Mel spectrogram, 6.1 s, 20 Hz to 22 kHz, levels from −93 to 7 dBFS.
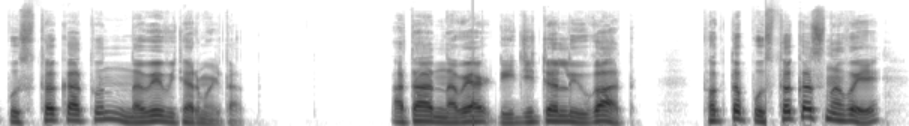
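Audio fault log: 1.2 s, 3.15 s, 5.1 s: audio missing between chunks. At each point the speech skips forward by around 50 ms, likely lost while a recorder working in 2-second chunks closed one block and opened the next. The waveform shows an abrupt splice with no silent gap, and the spectrogram a sharp vertical seam.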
